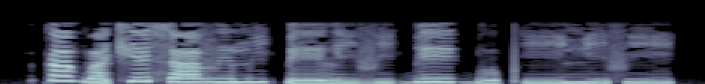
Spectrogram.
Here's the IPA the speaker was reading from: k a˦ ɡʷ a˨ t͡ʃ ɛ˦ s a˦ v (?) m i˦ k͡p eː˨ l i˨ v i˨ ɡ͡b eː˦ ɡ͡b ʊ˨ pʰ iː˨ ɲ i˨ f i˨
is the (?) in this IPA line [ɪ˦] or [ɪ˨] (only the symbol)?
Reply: ɪ˦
